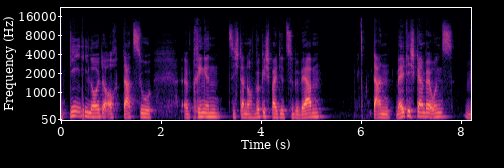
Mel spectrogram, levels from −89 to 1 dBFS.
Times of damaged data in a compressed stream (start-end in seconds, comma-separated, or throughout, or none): 0.42-0.47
